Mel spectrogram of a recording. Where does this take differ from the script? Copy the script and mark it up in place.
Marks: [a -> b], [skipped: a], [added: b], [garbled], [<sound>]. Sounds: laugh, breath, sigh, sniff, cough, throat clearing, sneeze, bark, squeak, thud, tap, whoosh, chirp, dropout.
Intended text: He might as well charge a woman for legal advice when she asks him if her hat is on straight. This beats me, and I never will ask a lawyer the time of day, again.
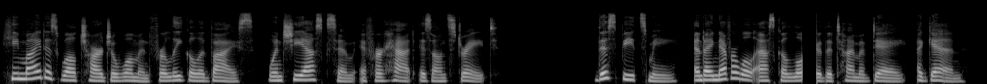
He might as well charge a woman for legal advice when she asks him if her hat is on straight. This beats me, and I never will ask a lawyer [dropout] the time of day, again.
